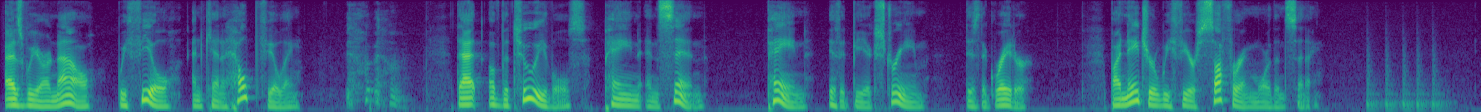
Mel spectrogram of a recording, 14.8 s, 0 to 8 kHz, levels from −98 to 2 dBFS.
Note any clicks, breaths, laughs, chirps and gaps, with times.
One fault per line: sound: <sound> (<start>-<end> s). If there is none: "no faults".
sound: cough (3.4-4.2 s)
sound: thud (13.7-14.6 s)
